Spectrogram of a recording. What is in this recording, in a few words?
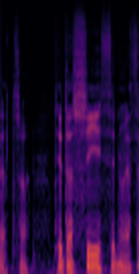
"syth", Welsh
